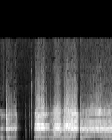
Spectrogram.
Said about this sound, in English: here's an example of the kind of great cool things that you have. This is called the Fart Blaster.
